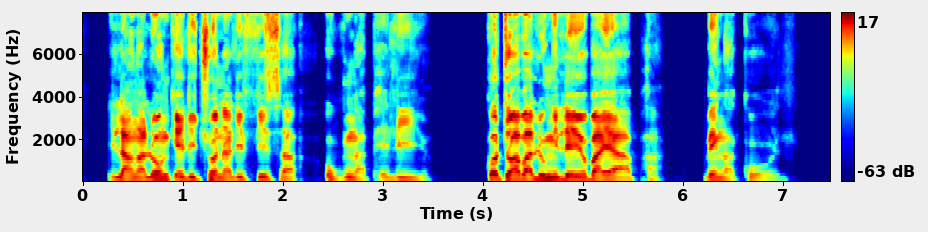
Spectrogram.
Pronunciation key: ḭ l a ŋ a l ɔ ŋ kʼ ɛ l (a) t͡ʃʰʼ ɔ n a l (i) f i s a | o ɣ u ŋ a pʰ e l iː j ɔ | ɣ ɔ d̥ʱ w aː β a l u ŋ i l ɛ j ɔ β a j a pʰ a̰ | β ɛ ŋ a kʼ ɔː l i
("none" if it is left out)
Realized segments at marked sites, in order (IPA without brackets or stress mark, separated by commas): i, i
